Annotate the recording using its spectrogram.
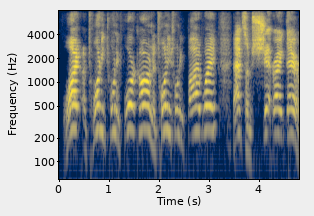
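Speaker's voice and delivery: clumsy, high-pitched mock boomer caricature voice. Showing a diecast car, mimicking Facebook boomers complaining: bad boomer impression. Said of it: "That was a bad impression".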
